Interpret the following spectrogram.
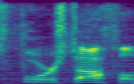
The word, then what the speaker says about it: Forsthoefel: pronounce your last name you gave me really great mnemonic advice forced awful that's that's really good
